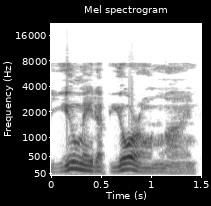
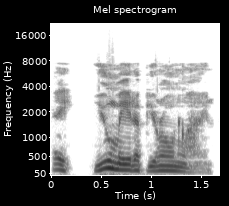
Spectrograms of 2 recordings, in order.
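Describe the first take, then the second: First: Slow, pointed and a bit louder; slow irritated retort; annoyed. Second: Raised voice, pressing the point; emphatic repeat of the accusation; louder callout. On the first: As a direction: call her out, word by word. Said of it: "'cause she pissed me off". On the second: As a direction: say it louder this time. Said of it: "I just started". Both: Retold or imitated.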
